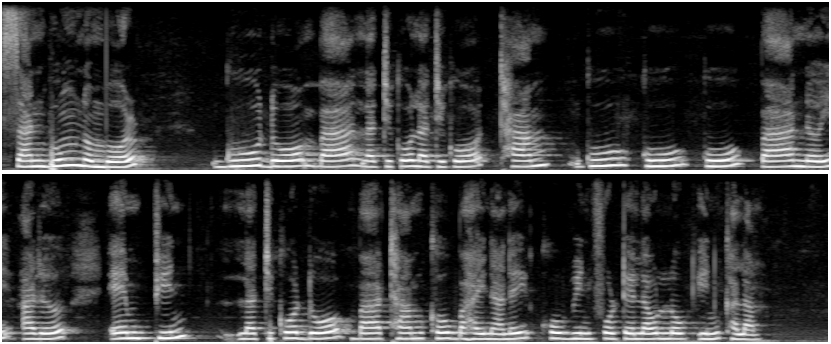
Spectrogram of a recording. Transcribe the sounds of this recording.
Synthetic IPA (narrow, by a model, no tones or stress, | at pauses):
sanbuŋnɔmbɔɾ | ɡudɔbalatikʰɔlatikʰɔtʰamɡuɡuɡ̥ubanɯjaɾɯ | empʰin | latikʰɔdɔbatʰamkʰɯwbaɦajnanɯjkʰɔbinpʰɔɾtelawlɔkinkʰalam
